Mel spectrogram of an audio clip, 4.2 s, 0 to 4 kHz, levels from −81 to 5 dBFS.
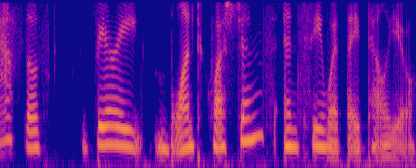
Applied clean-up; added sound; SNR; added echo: neural mask model Resemble Enhance denoiser.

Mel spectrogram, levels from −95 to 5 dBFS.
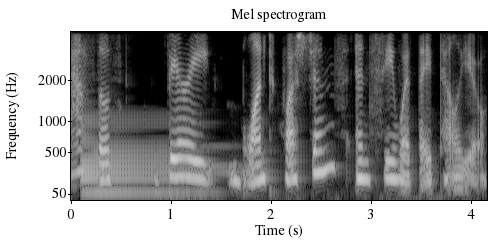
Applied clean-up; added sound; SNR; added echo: classical method log-MMSE.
